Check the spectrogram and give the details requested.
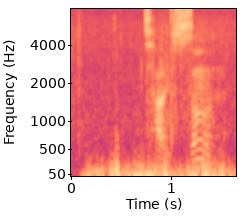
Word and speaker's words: Tyson: they say my name right you know it's pronounced taon ta son a you trying to say that you me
